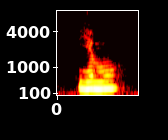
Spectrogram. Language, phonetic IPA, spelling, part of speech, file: Czech, [ˈjɛmu], jemu, pronoun, Cs-jemu.ogg
- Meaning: dative singular of on and ono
